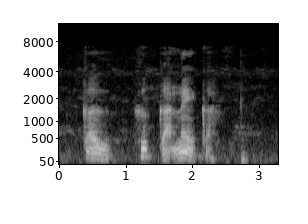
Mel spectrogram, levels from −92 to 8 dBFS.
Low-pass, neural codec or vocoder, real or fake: 7.2 kHz; none; real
